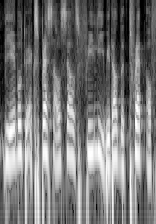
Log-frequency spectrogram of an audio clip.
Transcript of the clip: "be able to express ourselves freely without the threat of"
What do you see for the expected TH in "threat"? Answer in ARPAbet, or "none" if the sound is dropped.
T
